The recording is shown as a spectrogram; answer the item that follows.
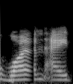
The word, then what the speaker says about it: one-eyed: So it is a article, but it means it has a vowel, but the sound is like a W, okay? So it's not a sound like O. Oh, okay. A one-eyed man.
